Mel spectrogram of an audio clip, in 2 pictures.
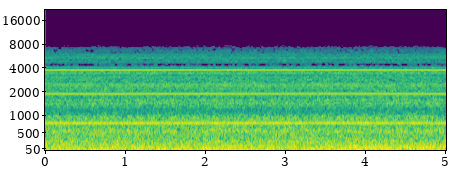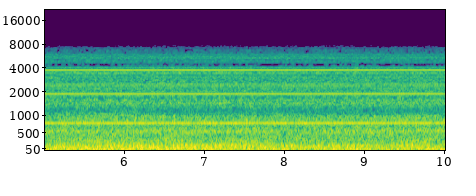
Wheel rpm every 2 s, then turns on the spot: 0, 0, 0, 0, 0.
none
